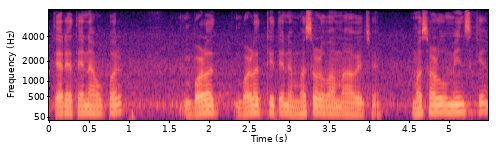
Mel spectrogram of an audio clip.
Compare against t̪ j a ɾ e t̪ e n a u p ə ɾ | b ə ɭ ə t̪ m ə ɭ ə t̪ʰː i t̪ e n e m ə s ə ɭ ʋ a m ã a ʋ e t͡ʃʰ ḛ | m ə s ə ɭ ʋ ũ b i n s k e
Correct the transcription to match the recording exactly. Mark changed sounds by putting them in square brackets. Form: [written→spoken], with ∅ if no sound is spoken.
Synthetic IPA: t̪ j a ɾ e t̪ e n a u p ə ɾ | b ə ɭ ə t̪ [m→b] ə ɭ ə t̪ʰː i t̪ e n e m ə s ə ɭ ʋ a m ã a ʋ e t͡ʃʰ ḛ | m ə s ə ɭ ʋ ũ [b→m] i n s k e

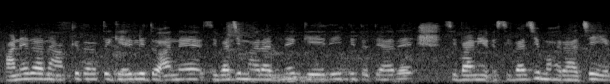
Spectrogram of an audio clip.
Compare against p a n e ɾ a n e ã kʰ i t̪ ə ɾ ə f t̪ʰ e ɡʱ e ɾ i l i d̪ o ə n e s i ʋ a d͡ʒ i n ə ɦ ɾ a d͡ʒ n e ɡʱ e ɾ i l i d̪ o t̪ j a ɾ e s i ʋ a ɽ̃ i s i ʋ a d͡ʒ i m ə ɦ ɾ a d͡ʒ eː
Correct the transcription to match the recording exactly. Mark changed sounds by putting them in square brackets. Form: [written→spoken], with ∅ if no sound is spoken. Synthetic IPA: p a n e ɾ a n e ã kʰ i t̪ ə ɾ ə f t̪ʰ [e→i] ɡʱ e ɾ i l i d̪ o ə n e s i ʋ a d͡ʒ i [n→m] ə ɦ ɾ a d͡ʒ n e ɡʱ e ɾ i l i d̪ o t̪ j a ɾ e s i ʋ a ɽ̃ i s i ʋ a d͡ʒ i m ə ɦ ɾ a d͡ʒ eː

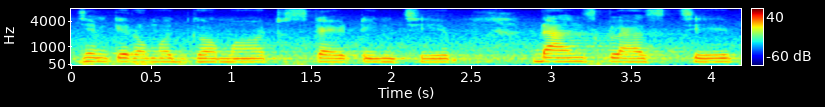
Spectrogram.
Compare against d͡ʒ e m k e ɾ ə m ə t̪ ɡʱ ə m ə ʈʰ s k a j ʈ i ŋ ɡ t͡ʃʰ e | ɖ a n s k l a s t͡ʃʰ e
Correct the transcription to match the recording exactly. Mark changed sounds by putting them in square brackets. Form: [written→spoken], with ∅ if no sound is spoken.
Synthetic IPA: d͡ʒ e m k e ɾ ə m ə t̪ ɡʱ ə m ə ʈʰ s k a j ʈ i ŋ ɡ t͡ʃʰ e | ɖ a n s k l a s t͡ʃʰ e

